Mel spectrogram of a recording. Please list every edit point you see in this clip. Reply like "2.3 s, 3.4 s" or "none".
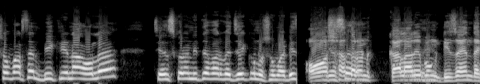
3.0 s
